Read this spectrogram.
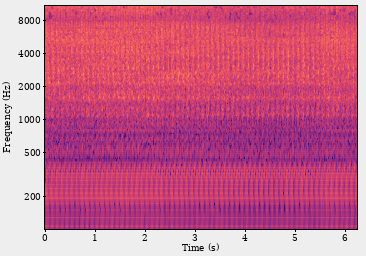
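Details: Nissan Urvan ZD30 diesel after a no-start repair in which a clogged, soot-filled part near a sensor was cleaned and refitted: even, steady clatter at constant idle speed, no misses or surges; smooth, healthy idle.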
